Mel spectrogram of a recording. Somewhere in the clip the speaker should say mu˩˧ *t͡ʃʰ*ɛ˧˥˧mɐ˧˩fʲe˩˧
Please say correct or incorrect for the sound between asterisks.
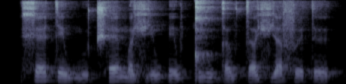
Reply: correct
